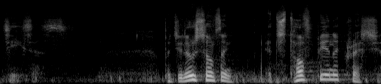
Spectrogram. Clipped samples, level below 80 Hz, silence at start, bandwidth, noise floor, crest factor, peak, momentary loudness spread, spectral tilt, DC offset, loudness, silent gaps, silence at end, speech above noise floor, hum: under 0.1%; -72 dBFS; 0.05 s; 20 kHz; -56 dBFS; 20 dB; -8 dBFS; 22 LU; -5 dB/octave; under 0.1%; -26 LUFS; none; 0 s; 29 dB; none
